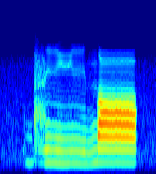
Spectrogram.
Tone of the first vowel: low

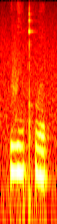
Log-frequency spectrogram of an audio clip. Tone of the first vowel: low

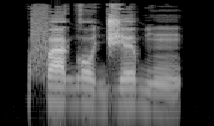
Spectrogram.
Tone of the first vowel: high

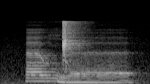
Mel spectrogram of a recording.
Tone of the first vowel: high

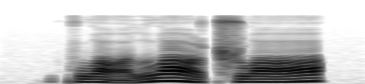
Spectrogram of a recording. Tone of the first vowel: low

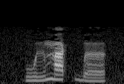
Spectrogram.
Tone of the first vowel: rising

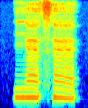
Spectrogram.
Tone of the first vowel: low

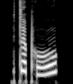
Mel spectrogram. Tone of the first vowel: high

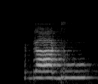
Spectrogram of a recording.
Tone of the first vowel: high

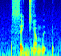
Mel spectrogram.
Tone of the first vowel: falling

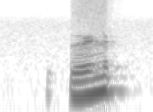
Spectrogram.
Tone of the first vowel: rising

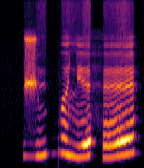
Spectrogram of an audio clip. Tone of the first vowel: rising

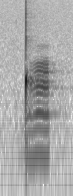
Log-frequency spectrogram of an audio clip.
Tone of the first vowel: low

